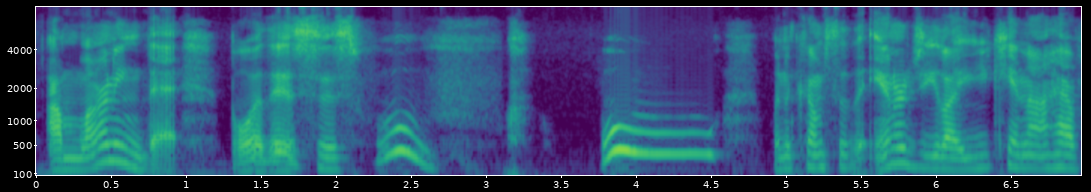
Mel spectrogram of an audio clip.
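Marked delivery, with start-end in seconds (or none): 2.3-4.6 excited whoo. Real, not acted.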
